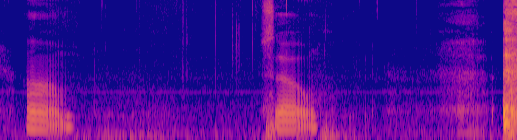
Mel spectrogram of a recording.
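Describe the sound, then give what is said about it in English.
Two harsh, throaty coughs from a person who smokes a vape, a couple of seconds apart with quiet between them, then a brief burst of noise at the very end. “You hear that cough? That's why I need to stop smoking that vape.”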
